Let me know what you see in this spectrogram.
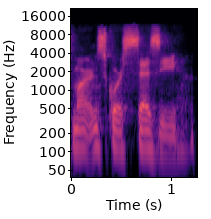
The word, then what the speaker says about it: Martin Scorsese: And they clarified that it is actually pronounced Martin Scorsese. And they made a big deal about that, the Italiano pronunciation.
